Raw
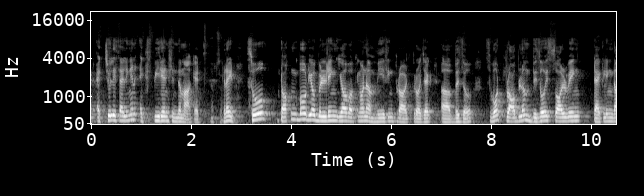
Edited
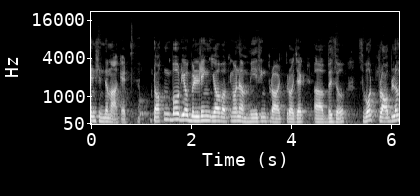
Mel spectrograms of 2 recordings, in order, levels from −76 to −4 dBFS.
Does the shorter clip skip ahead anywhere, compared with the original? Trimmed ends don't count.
yes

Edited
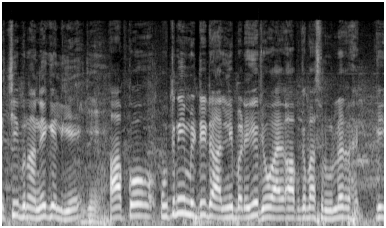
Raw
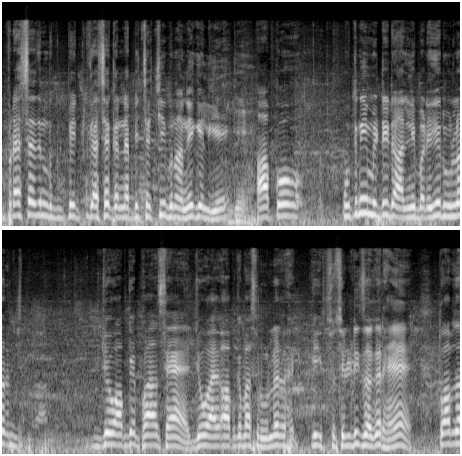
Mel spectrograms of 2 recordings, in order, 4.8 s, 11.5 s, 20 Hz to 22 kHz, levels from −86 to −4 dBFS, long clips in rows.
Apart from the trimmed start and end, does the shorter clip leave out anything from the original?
yes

